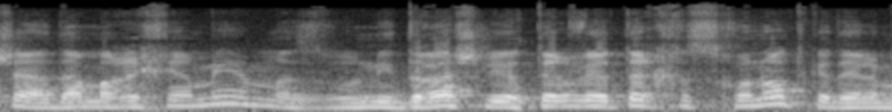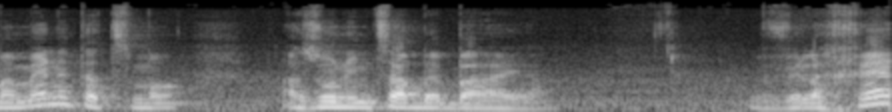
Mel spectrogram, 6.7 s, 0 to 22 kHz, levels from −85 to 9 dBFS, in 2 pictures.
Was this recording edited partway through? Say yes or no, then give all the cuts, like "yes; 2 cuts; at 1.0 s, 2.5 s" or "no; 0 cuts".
yes; 1 cut; at 4.3 s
